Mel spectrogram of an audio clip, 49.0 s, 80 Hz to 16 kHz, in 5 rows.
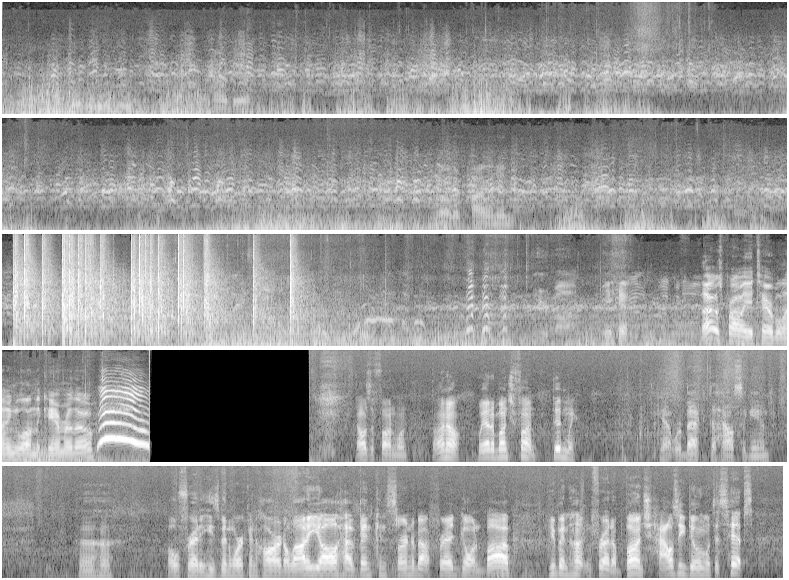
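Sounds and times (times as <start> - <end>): geese honking: 0.0 - 29.8, 37.7 - 48.8
shotgun shots: 19.8 - 23.8
low rumble: 21.0 - 30.4.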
